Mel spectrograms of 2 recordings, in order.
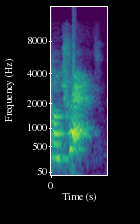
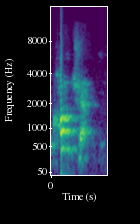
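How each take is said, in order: First: The stress is on the second syllable. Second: The stress is on the first syllable. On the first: It is a verb. "It's a verb" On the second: It is a noun. "the stress is on the first syllable. So we have contract as a noun"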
